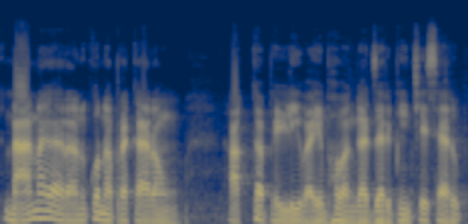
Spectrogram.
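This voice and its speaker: A man reading a novel aloud in steady storytelling narration. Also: deep voice, normal speed.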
